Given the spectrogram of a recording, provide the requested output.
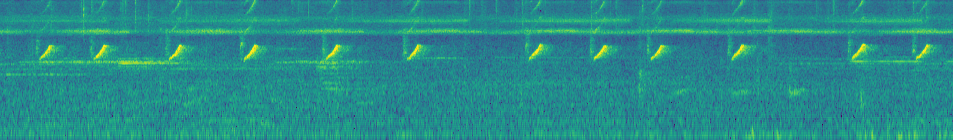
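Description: A tailorbird gives sharp, upswept chirps about twice a second over a steady high insect-like whine and low background rumble.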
